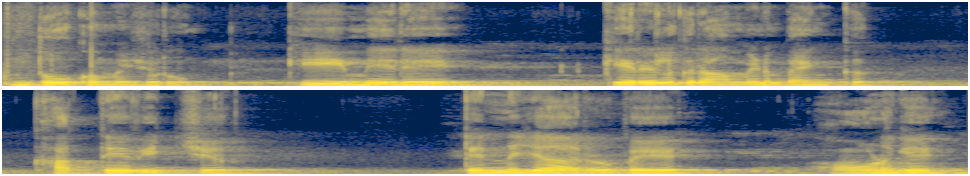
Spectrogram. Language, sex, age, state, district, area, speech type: Punjabi, male, 30-45, Punjab, Kapurthala, urban, read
